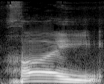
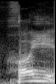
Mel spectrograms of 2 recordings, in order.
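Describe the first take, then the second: First: The syllable is drawn out softly and smoothly. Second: The syllable is said short and quick. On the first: The speaker calls it right. "ini lembut nih" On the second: The speaker calls it wrong. "khoi itu terlalu cepat"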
